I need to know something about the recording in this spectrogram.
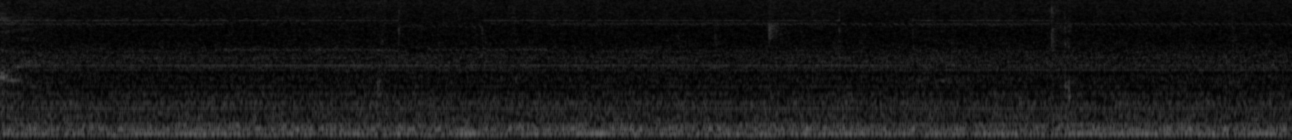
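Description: Steady low mechanical hum, with a few faint snips as small scissors cut into a leathery ball python eggshell.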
